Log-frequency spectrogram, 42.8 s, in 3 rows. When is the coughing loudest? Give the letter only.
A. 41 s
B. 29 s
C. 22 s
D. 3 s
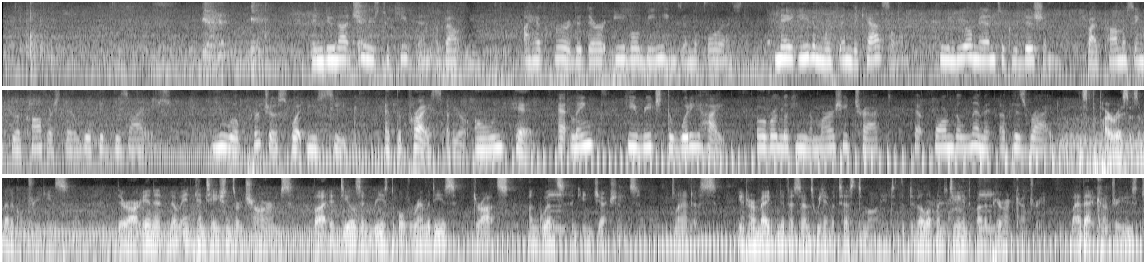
D.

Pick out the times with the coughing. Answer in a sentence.
You can hear the coughing from 1.9 to 4.5 s and from 40.0 to 40.8 s.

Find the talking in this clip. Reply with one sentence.
You can hear the talking from 3.8 to 42.7 s.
